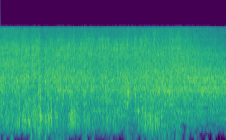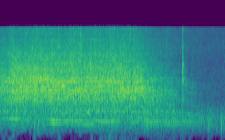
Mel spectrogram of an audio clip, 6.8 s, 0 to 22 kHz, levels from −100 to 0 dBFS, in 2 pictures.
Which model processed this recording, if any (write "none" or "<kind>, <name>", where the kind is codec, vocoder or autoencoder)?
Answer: none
